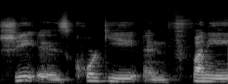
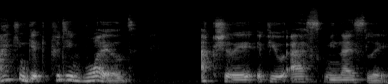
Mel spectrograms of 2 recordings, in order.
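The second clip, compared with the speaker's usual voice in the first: clumsy, bad put-on English accent; 4 dB quieter than usual. Quote what Lisa says, trying to do the accent better, in a bad put-on English accent. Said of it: "let me see if I can do my English accent better".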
